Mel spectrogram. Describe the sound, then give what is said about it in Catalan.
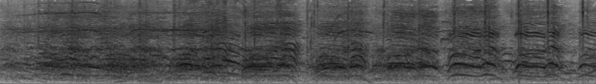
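A crowd of about a hundred people gathered in front of the CERN shouts "fora, fora" ("out, out") at two individuals heckling them. Loud, continuous overlapping voices rise into repeated rhythmic chant bursts, with sharp claps or calls punctuating the din. “El civisme i l'ordre van regnar durant tota la jornada, alterada només per un incident en què dos individus que increpaven el centenar de concentrats al davant del CERN van ser escridassats a crits de fora, fora.”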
